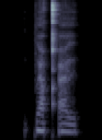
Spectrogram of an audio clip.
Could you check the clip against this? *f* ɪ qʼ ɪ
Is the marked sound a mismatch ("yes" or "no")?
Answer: yes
